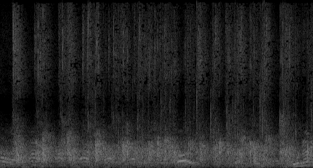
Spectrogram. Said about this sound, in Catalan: El girem, no us miro a les cares, però aplaudiu els que us heu cagat a sobre. Va, va.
